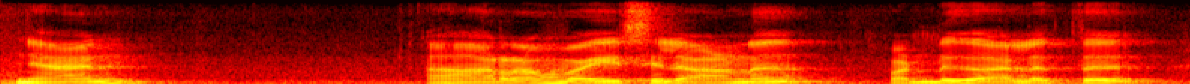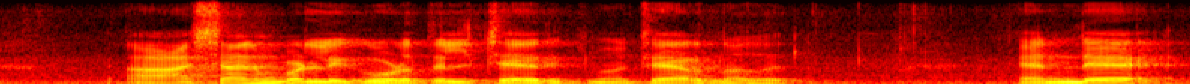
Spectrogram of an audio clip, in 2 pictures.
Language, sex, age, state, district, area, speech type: Malayalam, male, 60+, Kerala, Ernakulam, rural, spontaneous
